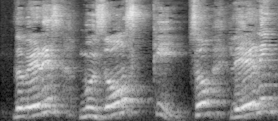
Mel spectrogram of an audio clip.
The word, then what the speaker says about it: Mussorgsky: It is the name of a Russian composer. And the last syllable is ski. Zog. Mussorgsky. The word is Mussorgsky.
